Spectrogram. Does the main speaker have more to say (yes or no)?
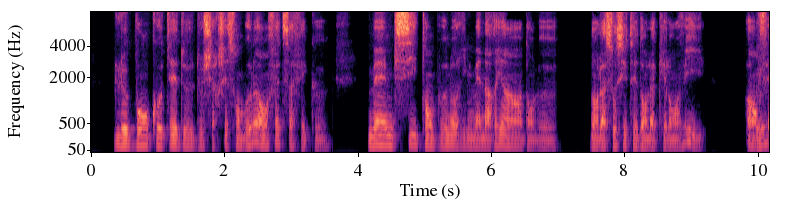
yes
